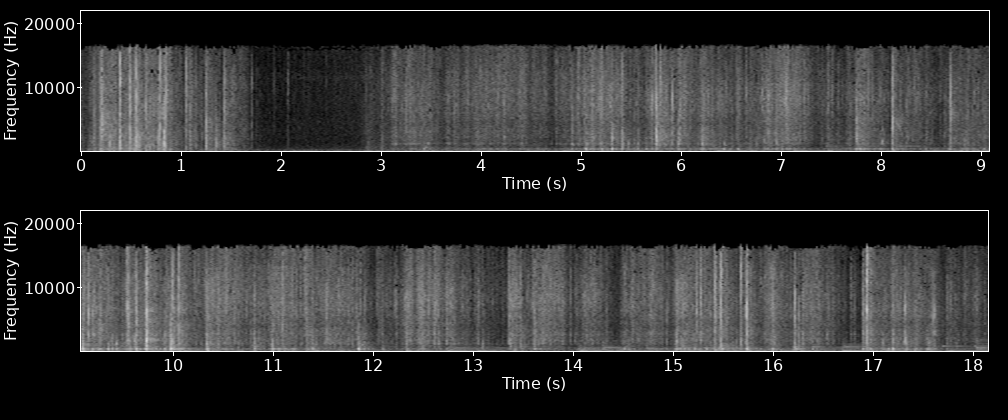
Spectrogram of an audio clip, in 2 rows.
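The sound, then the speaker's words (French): Dry, brittle crinkling and rustling as 30 g of dried seaweed is weighed out and dropped into a mixing bowl (cul de poule), with irregular crackly bursts after a short pause near the start and no talking. “Je vais peser 30 g d'algues. Dans un cul de poule, bien sûr.”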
